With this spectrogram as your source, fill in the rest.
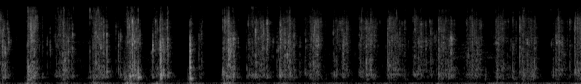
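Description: A clear plastic Gatorade bottle, partly filled with blue liquid, is shaken horizontally in one hand. It makes a steady run of quick, bright sloshing bursts with a crinkly plastic edge and very little low end. Each burst stops sharply before the next.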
